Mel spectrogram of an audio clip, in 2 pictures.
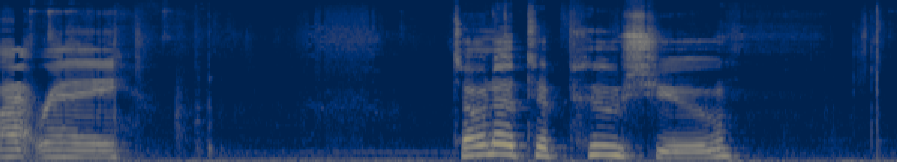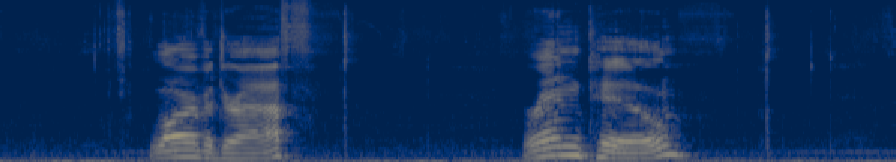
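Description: Playing cards are slid and set down on a table.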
